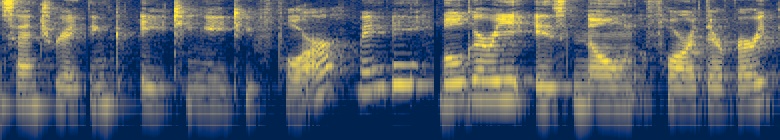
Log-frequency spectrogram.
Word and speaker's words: Bulgari: is crazy for Bulgari yes it is written with a V but you say Bulgari it's not Bulgari it's not Bulgari and it is not bufguri it's simply Bulgari an absolute symbol of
